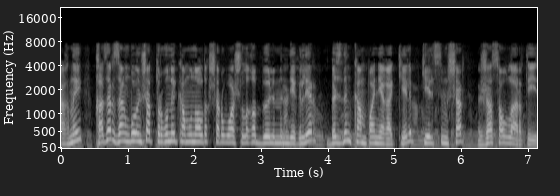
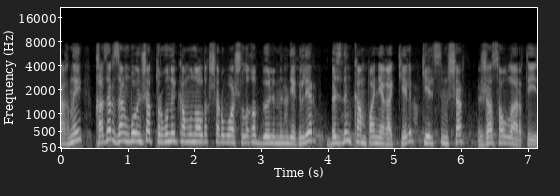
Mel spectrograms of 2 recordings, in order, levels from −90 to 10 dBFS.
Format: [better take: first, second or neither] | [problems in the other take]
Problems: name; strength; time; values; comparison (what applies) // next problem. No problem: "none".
first | noise reduction (neural separator model SepFormer DNS4)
